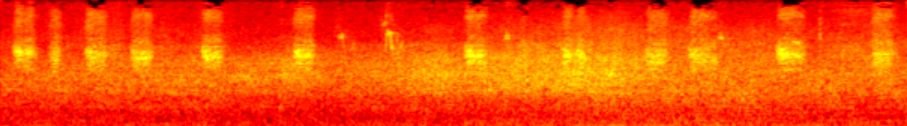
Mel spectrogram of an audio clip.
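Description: Birds giving short, sharp calls, repeated irregularly about two or three times a second, over a steady outdoor background noise.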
